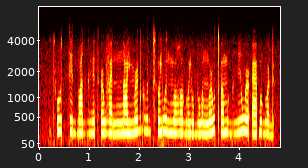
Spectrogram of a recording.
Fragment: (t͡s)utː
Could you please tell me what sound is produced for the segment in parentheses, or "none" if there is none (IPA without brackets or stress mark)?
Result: tʼ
